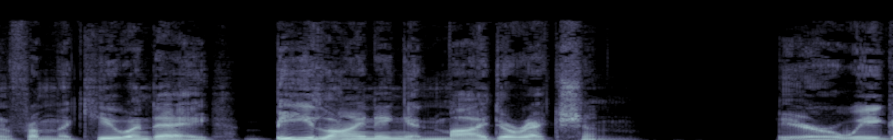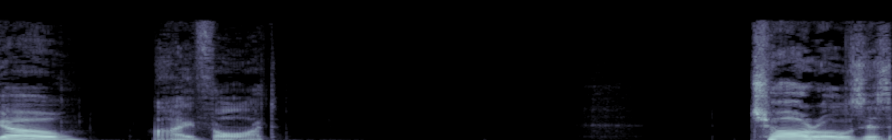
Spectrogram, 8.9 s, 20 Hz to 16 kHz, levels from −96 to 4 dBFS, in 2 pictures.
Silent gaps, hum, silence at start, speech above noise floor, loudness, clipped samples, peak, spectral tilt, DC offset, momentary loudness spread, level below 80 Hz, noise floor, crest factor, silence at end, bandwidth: 3.68-3.73 s, 6.41-6.46 s, 6.53-6.57 s, 7.02-7.11 s, 7.20-7.33 s, 7.84-8.22 s; none; 0 s; 59 dB; -27 LUFS; under 0.1%; -10 dBFS; -5.5 dB/octave; under 0.1%; 15 LU; -52 dBFS; -85 dBFS; 18 dB; 0 s; 14 kHz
